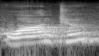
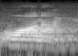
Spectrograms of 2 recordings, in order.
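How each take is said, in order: First: It is said as two full separate words. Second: It is run together into one reduced word.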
